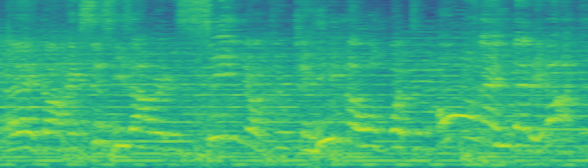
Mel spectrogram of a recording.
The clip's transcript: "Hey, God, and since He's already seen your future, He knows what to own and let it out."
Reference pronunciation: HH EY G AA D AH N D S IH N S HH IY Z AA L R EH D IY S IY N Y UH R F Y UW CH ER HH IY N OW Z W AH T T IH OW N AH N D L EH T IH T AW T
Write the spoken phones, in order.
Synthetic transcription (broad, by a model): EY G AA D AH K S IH S HH IY Z AA L R EH D IY S IY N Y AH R F Y UW CH ER HH IY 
